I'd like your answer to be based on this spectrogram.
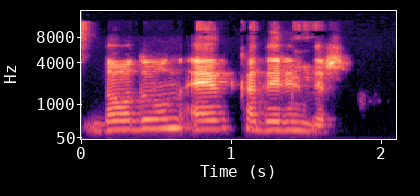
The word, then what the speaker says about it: Doğduğun ev kaderindir: Doğduğun ev kaderindir.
